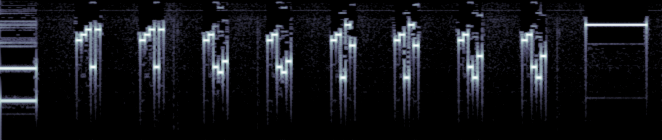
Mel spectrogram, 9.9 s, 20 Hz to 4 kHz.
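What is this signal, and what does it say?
Five-tone selective call (ZVEI), heard as quick runs of five tones, tones of about 70 ms. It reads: 89030 89030 89324 89324 89117 89117 89315 89315
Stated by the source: ZVEI five-tone call received on SDR.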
